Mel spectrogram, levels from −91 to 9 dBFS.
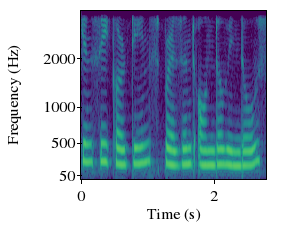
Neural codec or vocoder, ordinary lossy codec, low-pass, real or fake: codec, 16 kHz, 8 kbps, FunCodec, trained on Chinese and English, 25 frames a second; none; 3.6 kHz; fake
